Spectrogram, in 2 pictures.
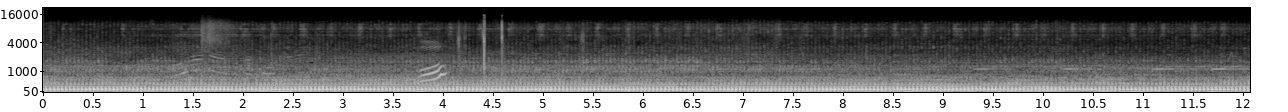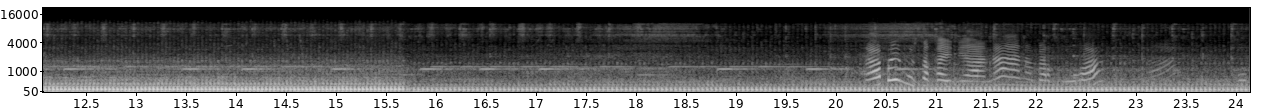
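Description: Motorised outrigger boat's (bangka's) engine running with a loud, steady drone. About two-thirds of the way through the engine note drops to a quieter, lower-powered sound.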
